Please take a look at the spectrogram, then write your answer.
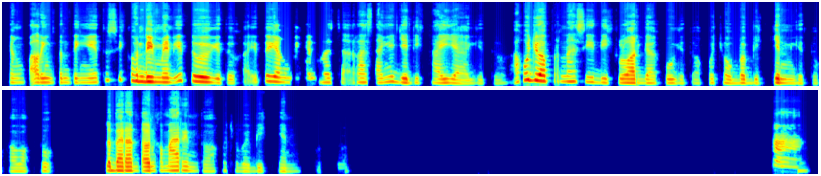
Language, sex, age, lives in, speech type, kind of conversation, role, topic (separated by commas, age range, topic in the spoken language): Indonesian, female, 30-34, Indonesia, conversation, podcast, guest, Hidangan apa yang wajib ada setiap hari raya di keluargamu?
